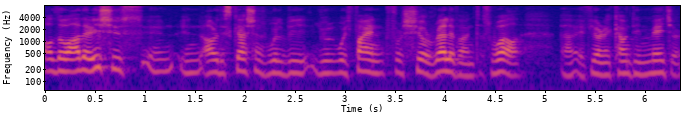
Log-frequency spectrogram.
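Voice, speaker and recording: Speaking at a fairly quick pace in a high pitch, a man keeps fairly even intonation but shows big swings in loudness. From Spain. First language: Spanish. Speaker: professor. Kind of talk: lecture.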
